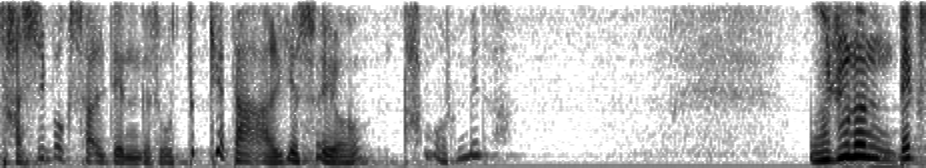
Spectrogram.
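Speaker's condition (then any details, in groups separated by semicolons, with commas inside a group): No condition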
